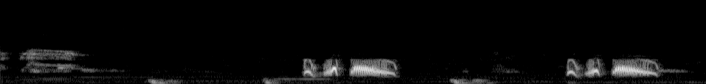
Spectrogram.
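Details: Spotted dove giving lure coos to draw in other doves: two matching coo phrases about three seconds apart, each a quick double note then a long, falling mellow coo; an earlier softer call and low knocking sounds.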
